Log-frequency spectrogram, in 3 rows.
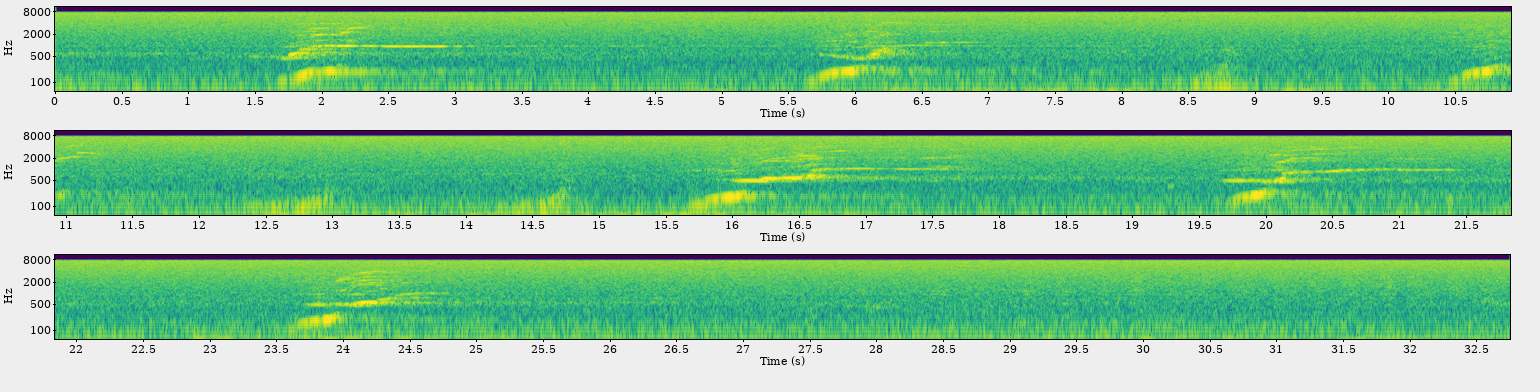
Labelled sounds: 1.8	3.0	humpback whale, 0.80 to 2.0 kHz
5.7	6.6	humpback whale, 0.80 to 1.4 kHz
16.2	17.7	humpback whale, 0.83 to 3.2 kHz
20.1	21.1	humpback whale, 0.80 to 4.0 kHz
24.1	24.8	humpback whale, 0.80 to 4.0 kHz

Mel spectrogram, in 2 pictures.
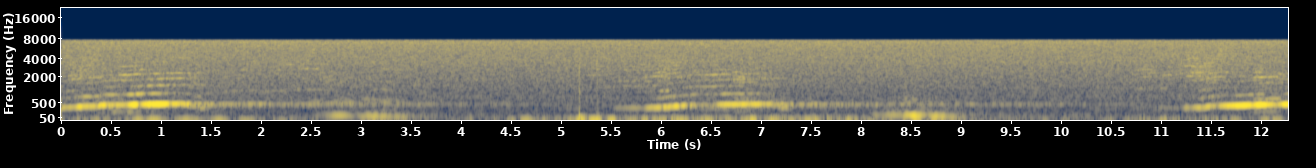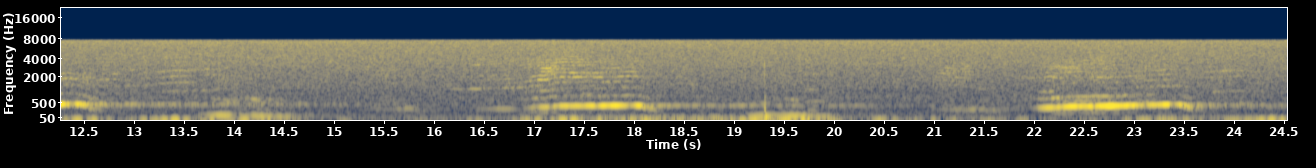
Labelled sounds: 0.0	1.3	humpback whale, 0.80 to 3.1 kHz
1.6	2.3	humpback whale, 0.96 to 1.2 kHz
6.0	6.9	humpback whale, 0.80 to 2.3 kHz
11.2	12.5	humpback whale, 0.80 to 3.1 kHz
13.2	13.7	humpback whale, 1.4 to 2.7 kHz
16.7	18.0	humpback whale, 0.80 to 3.3 kHz
21.9	22.8	humpback whale, 0.80 to 2.1 kHz
23.7	24.5	humpback whale, 1.2 to 2.6 kHz

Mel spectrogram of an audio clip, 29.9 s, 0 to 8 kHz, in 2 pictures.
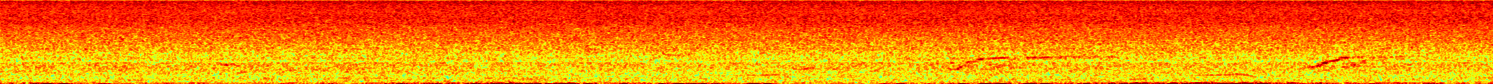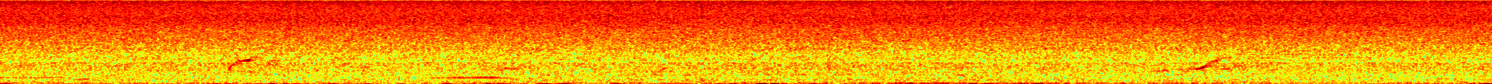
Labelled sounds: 13.2	13.5	humpback whale, 0.80 to 1.0 kHz

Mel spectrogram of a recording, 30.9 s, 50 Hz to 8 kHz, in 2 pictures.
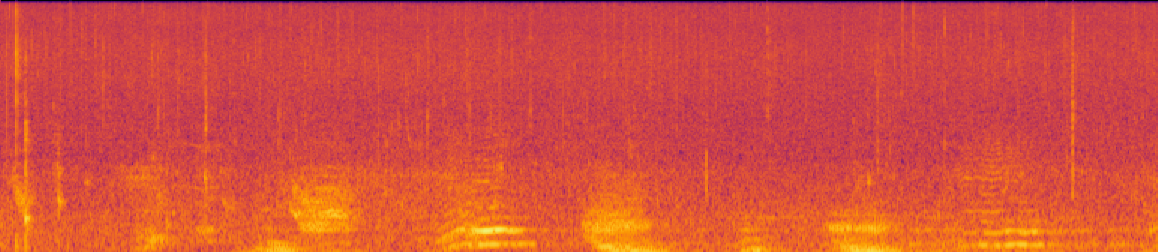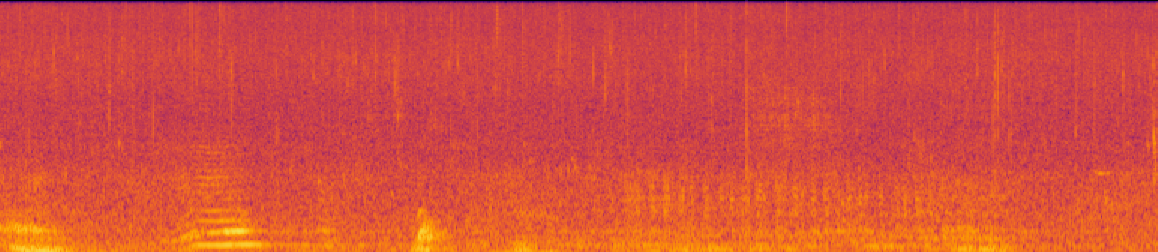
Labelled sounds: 1.5	1.9	humpback whale, 0.78 to 1.1 kHz

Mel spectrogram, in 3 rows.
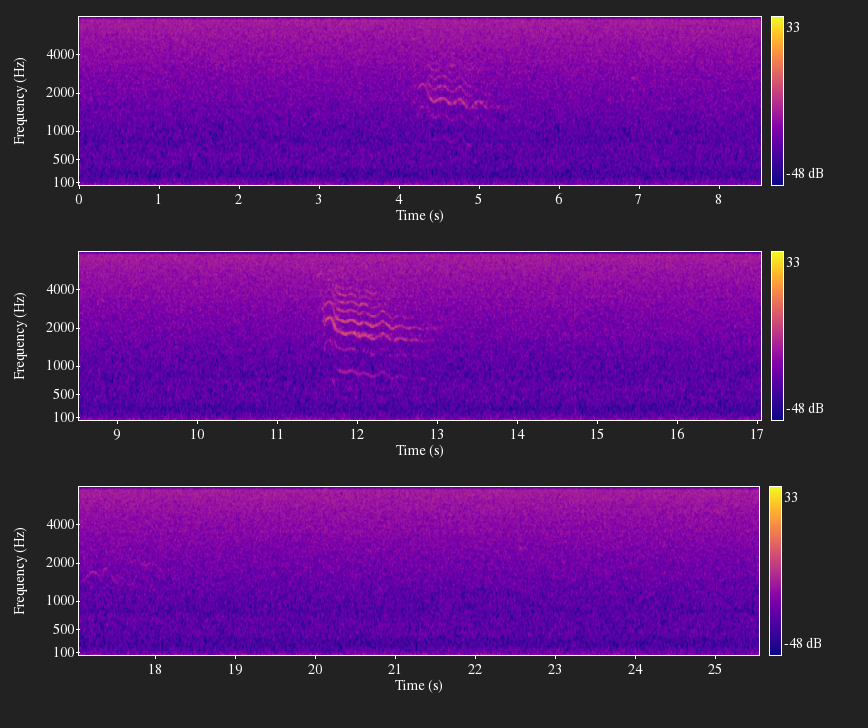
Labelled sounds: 4.3	5.1	killer whale, Bigg's (transient), 1.5 to 2.3 kHz
11.6	12.8	killer whale, Bigg's (transient), 0.80 to 3.8 kHz
17.1	17.4	killer whale, Bigg's (transient), 1.4 to 1.8 kHz

